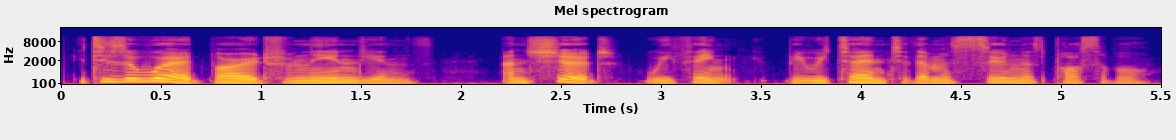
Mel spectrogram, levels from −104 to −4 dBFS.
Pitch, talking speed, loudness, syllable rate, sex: 150 Hz, 220 wpm, -19 LUFS, 5.4 syllables/s, female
